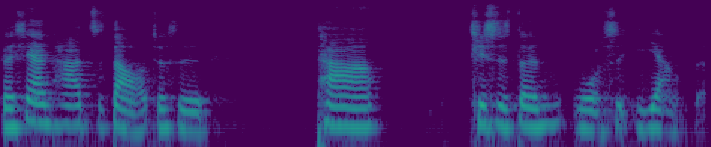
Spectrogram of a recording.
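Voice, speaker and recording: A young woman, hosting a podcast and telling a personal story in a casual, animated way, acting out what people said. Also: lowish voice, normal speed. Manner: animated storyteller, acts out quoted speech. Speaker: podcast host.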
